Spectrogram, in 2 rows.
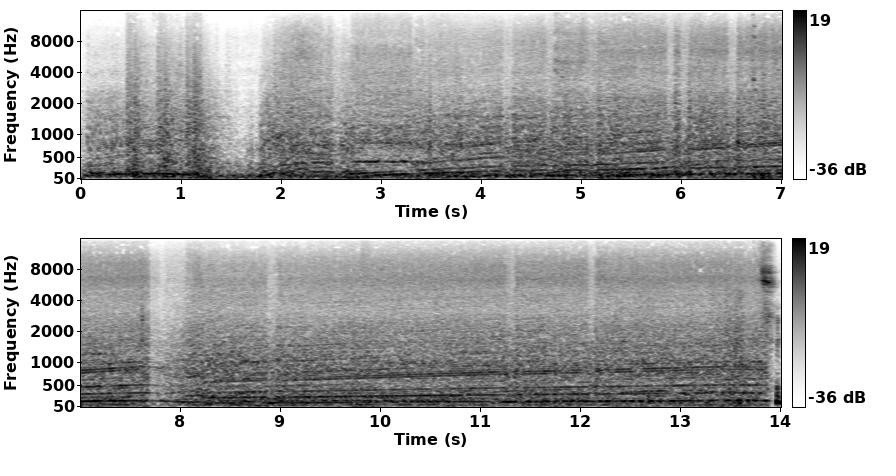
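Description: A rough, uneven damaged car engine in the video game Forza Horizon 5 idles and revs loudly and steadily, with a few sharp booming bursts near the start and a brief dip in the middle.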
